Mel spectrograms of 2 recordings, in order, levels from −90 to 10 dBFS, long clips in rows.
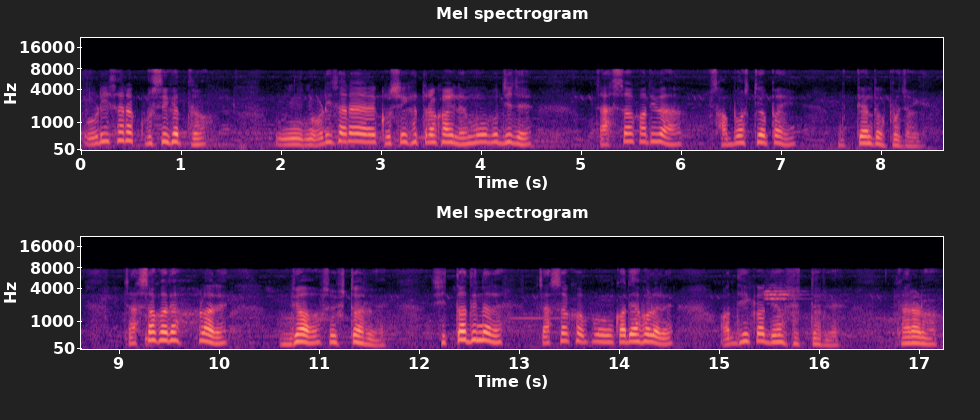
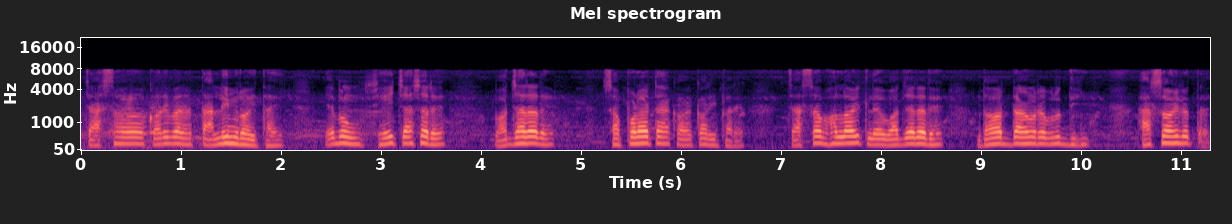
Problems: constant background noise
